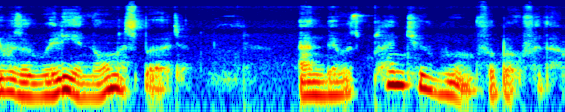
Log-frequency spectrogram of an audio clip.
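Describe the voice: A husky, rough-edged voice with a dark, mellow tone and vocal fry, at a moderate pace with ordinary pitch variation.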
